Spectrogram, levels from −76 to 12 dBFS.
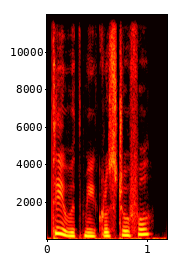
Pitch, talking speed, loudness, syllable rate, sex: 230 Hz, 200 wpm, -15 LUFS, 5.5 syllables/s, female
